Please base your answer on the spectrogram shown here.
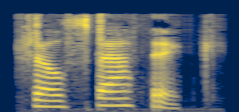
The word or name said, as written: felspathic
